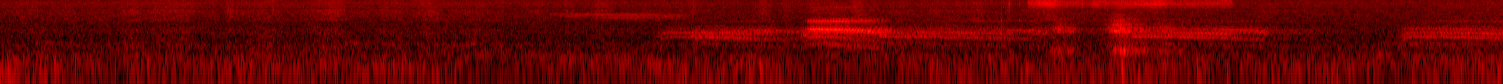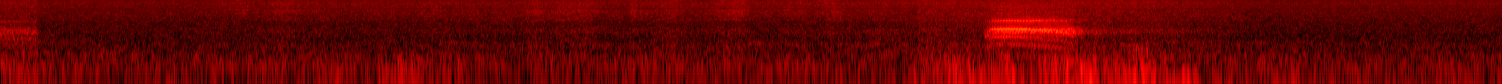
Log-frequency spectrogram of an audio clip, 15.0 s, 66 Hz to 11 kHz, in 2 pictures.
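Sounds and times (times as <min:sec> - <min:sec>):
crow cawing: 0:03.3 - 0:07.7, 0:12.4 - 0:13.0.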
